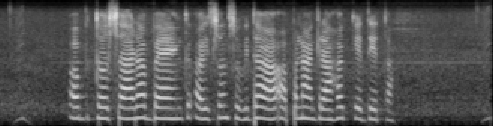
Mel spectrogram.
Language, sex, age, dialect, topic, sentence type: Bhojpuri, female, <18, Southern / Standard, banking, statement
